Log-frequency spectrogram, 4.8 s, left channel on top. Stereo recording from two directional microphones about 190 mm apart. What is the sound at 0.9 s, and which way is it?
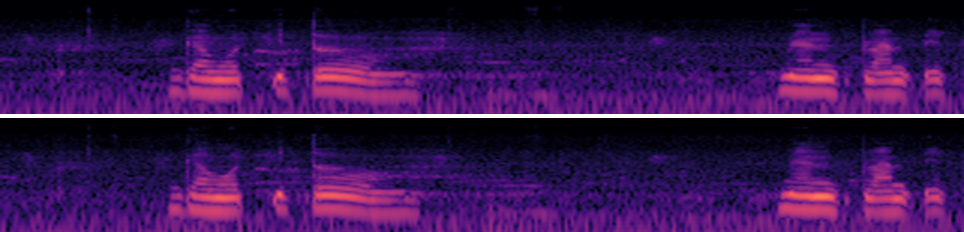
Speech, 15° right (ahead or behind).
